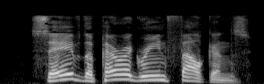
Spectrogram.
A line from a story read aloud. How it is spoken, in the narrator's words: said in a loud, clear voice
